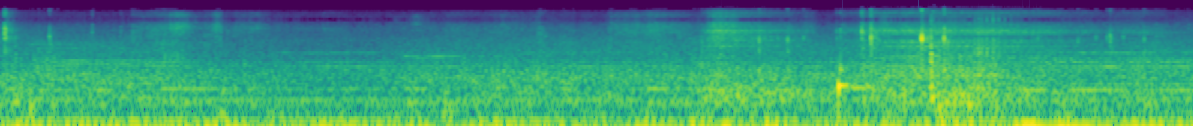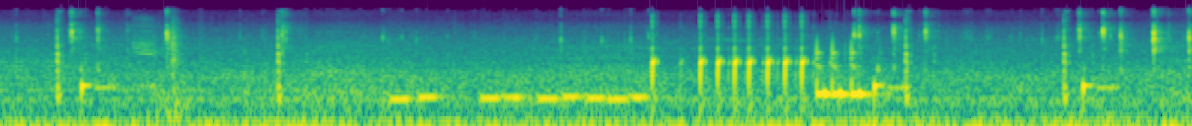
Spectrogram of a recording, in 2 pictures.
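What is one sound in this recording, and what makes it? Short soft clicks sound.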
